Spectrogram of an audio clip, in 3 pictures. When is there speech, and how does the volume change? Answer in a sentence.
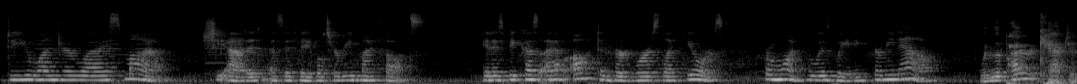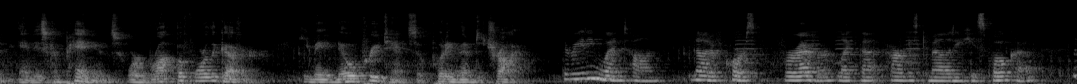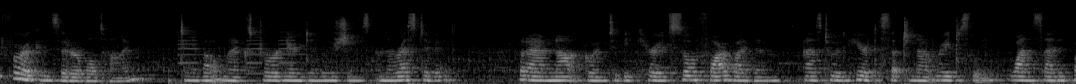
The speech can be heard from 0.1 to 32.2 s, at a steady volume.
